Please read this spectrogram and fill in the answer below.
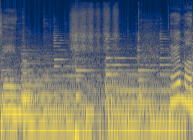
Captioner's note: chuckled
